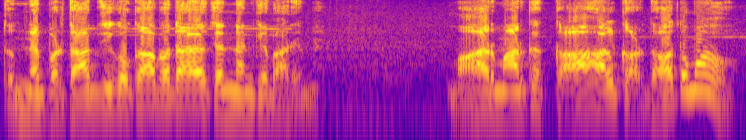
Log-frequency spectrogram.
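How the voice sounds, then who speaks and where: Worried dad role, male actor: middle-aged, mid-pitched, beseeching and uneasy, radio-play style. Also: sing-song, normal speed. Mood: worried, reproachful. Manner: pleading, anxious, bewildered. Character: frightened, pleading father of a grown daughter. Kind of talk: Hindi audio drama acting. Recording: music bed under the voice.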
